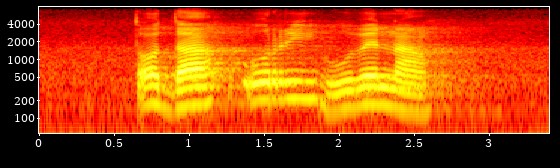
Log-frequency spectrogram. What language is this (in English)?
Venda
